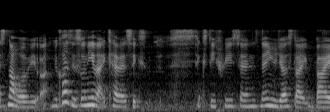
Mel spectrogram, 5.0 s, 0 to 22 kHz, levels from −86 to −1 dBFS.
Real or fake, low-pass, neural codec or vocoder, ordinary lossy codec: real; 7.2 kHz; none; none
